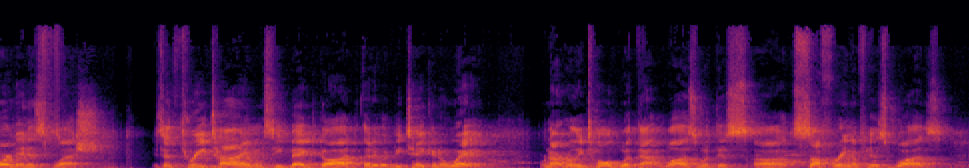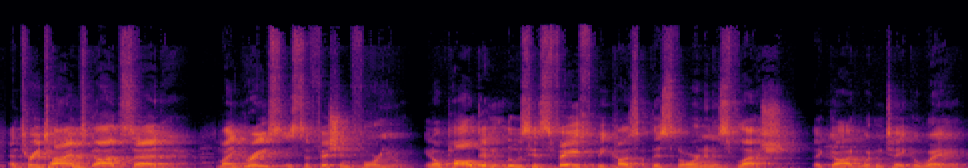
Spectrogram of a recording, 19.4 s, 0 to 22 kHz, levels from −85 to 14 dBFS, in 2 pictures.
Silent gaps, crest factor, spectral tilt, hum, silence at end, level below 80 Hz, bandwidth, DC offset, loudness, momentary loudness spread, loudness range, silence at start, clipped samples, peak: none; 16 dB; -3.5 dB/octave; none; 0 s; -56 dBFS; 19 kHz; under 0.1%; -19 LUFS; 10 LU; 2 LU; 0 s; under 0.1%; -2 dBFS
